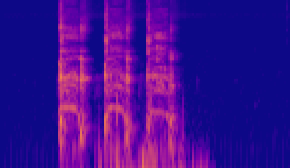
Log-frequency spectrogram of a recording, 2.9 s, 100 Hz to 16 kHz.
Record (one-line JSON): {"three_cough_length": "2.9 s", "three_cough_amplitude": 9931, "three_cough_signal_mean_std_ratio": 0.42, "survey_phase": "beta (2021-08-13 to 2022-03-07)", "age": "45-64", "gender": "Male", "wearing_mask": "No", "symptom_none": true, "smoker_status": "Ex-smoker", "respiratory_condition_asthma": false, "respiratory_condition_other": false, "recruitment_source": "REACT", "submission_delay": "8 days", "covid_test_result": "Negative", "covid_test_method": "RT-qPCR", "influenza_a_test_result": "Negative", "influenza_b_test_result": "Negative"}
